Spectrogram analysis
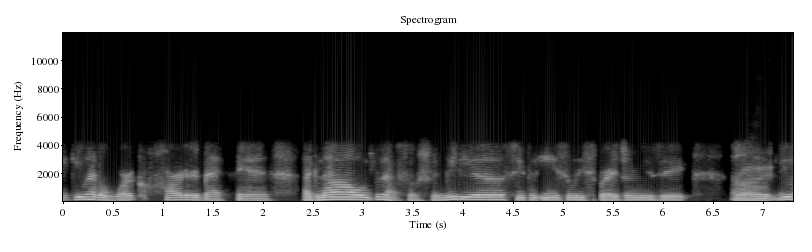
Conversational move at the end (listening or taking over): listening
